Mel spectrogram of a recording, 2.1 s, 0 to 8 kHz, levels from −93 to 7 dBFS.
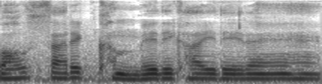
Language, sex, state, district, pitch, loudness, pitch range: Hindi, male, Uttar Pradesh, Lucknow, 130 Hz, -14 LUFS, 125-135 Hz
